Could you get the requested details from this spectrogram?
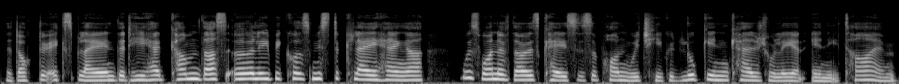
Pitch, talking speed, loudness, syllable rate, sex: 205 Hz, 180 wpm, -17 LUFS, 5.0 syllables/s, female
